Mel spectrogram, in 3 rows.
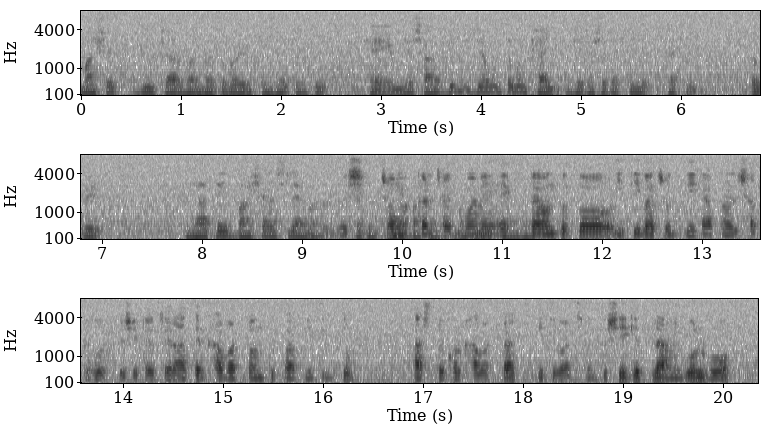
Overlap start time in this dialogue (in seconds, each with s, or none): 9.3 s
